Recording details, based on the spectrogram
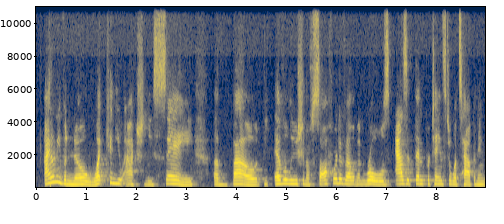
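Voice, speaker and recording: The recording is very clean, with a silent background. A woman speaks at a medium pitch with a slight German accent and fairly even intonation. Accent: slight German, barely noticeable. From Germany. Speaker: live streamer on AI and coding. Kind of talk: casual live stream.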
